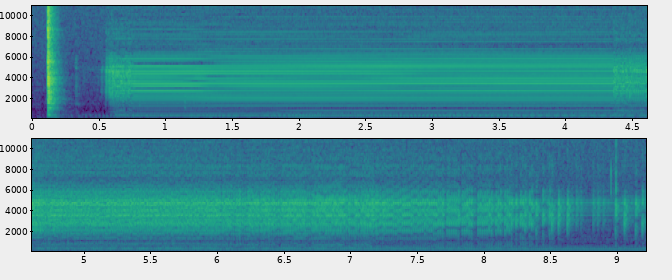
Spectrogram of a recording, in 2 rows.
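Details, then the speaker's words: IBM PC 5150 motherboard with original ROM (owner suspected RAM): steady high-pitched beep at power-on holding several seconds then fading into a weaker buzz; continuous POST error beep, cause unknown. "all right so you could hear that it kind of uh it makes a beep for a while and then it kind of goes away"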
